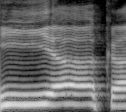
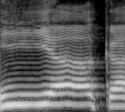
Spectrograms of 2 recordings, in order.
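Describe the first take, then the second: Both takes have the same delivery.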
